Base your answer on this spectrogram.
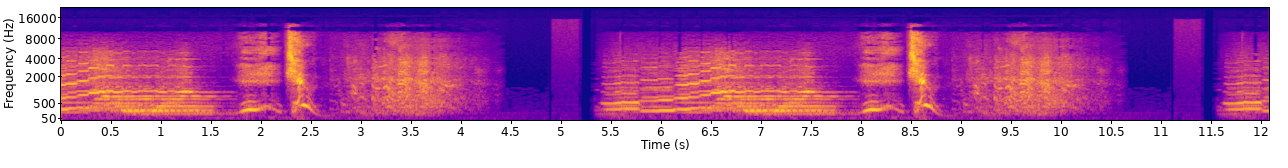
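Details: Musical chime phrase ending in a sharp intake and a cartoon-style sneeze burst, repeated twice; imitated, not real, sneeze over music in a logo effect.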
